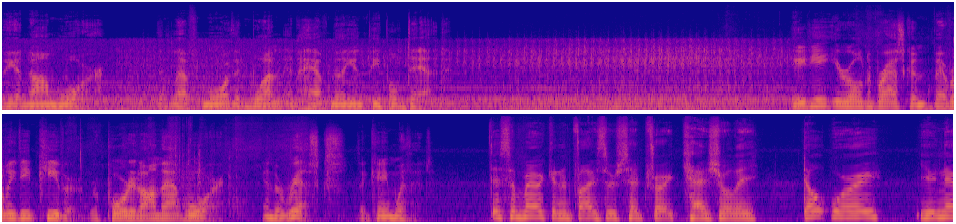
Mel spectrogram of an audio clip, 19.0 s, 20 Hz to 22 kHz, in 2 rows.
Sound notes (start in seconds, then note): 6.9 helicopter whirring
